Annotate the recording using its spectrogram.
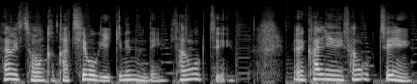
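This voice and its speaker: A woman streams as a virtual creator, chatting casually at an unhurried pace in a medium-pitched voice. She fills pauses with soft hums and refers to herself in the third person, with soft music playing in the background.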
